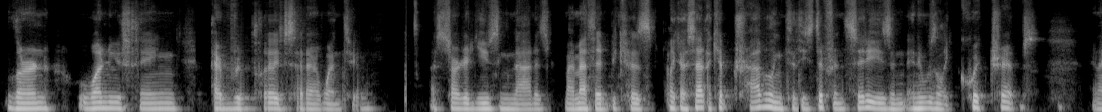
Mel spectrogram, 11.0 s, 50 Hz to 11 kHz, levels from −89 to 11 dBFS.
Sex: male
